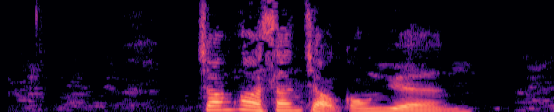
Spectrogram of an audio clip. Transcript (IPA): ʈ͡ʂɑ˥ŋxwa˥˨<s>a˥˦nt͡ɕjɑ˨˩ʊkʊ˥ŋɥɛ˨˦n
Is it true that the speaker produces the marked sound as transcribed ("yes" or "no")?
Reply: yes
